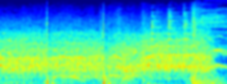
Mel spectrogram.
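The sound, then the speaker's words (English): A referee's three-count: three loud mat slaps about a second apart, ringing out over a busy wash of crowd noise and indistinct voices. “And every time we knock them out, we're going to, you know, the three count.”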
